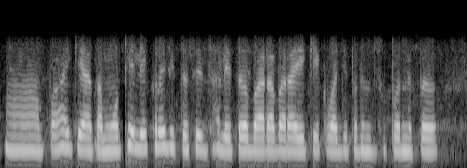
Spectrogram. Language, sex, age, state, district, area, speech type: Marathi, female, 30-45, Maharashtra, Hingoli, urban, conversation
